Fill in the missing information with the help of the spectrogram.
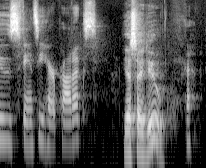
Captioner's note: chuckles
